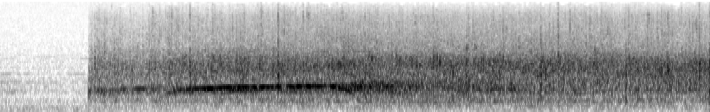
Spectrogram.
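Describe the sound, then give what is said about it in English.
An audience breaks into sudden, sustained applause, a dense wash of many hands clapping at once that swells quickly and holds steady at a loud level, with a faint whistle rising briefly within it. “From now on, if you want to clap, we'll just do one together.”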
